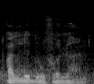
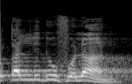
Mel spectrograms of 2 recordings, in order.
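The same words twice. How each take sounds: First: "قلدوا فلان" repeated much lower and softer, in disbelief; incredulous quiet echo. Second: "قلدوا" pitched high and drawn out slowly, like a flat order; a slow, high-pitched imitation of a confident ruling; quoting the experts' verdict. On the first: Retold or imitated. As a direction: echo the phrase under the breath, questioning it. ("قلدوا فلان" بصوت منخفض وخافت باستنكار) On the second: (تقليد ساخر لحكم واثق، "قلدوا" عالية وبطيئة) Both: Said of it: "أنت إيش عليك تقول".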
